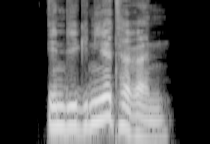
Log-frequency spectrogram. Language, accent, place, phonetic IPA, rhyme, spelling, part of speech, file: German, Germany, Berlin, [ɪndɪˈɡniːɐ̯təʁən], -iːɐ̯təʁən, indignierteren, adjective, De-indignierteren.ogg
- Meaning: inflection of indigniert: 1. strong genitive masculine/neuter singular comparative degree 2. weak/mixed genitive/dative all-gender singular comparative degree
